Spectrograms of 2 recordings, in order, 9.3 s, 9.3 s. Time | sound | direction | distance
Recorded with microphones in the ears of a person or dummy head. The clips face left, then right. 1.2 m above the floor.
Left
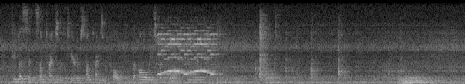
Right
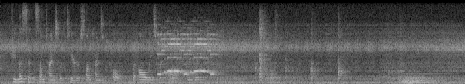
0.2 | a woman speaking | 60° right (ahead or behind) | 1.6 m
3.1 | a doorbell | 40° right (ahead or behind) | 4 m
